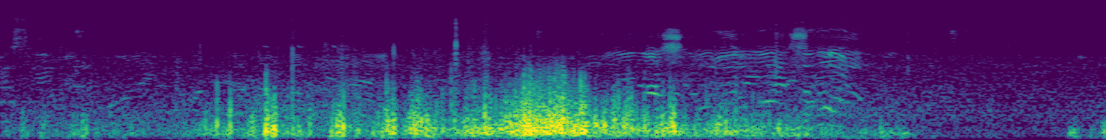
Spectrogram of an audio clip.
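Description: Men on the field shout and call out loudly at a distance outdoors.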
